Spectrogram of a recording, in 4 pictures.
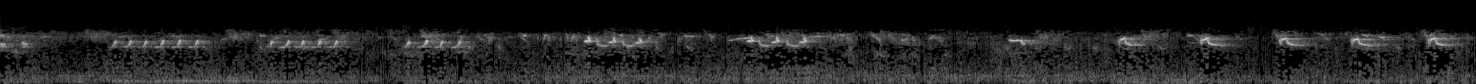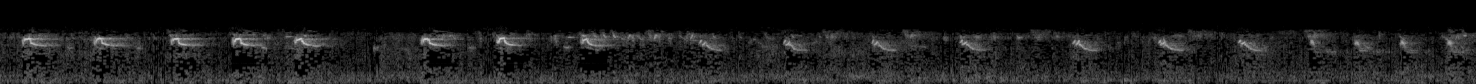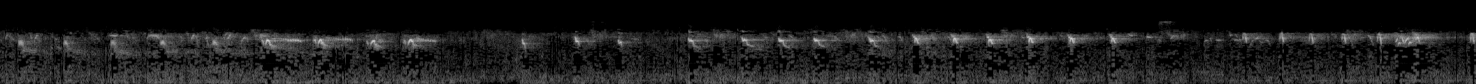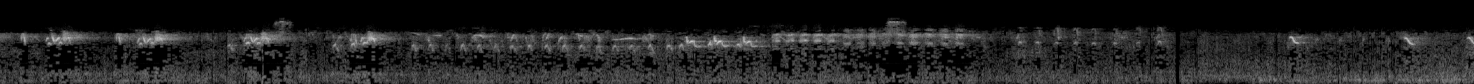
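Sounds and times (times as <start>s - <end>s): songbird whistling: 0.0s - 18.2s, 19.0s - 34.0s, 34.7s - 56.0s.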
